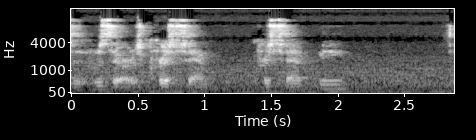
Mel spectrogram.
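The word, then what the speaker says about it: Samnee: Chris Samney? Is that how you pronounce it?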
